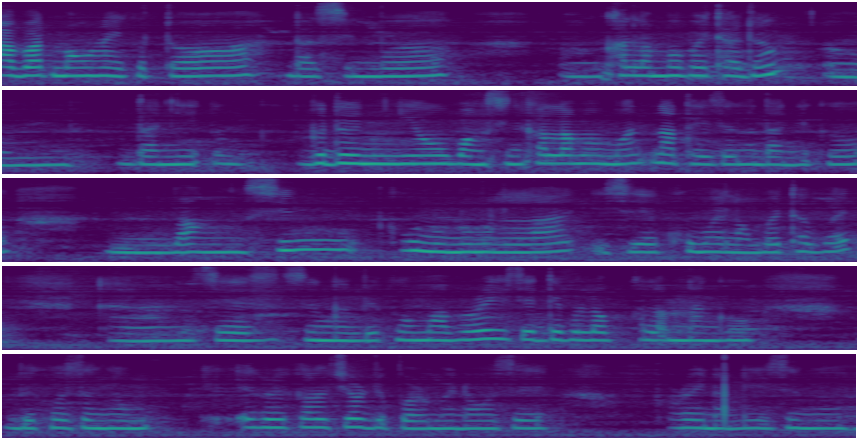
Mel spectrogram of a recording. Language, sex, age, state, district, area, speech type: Bodo, female, 18-30, Assam, Udalguri, rural, spontaneous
